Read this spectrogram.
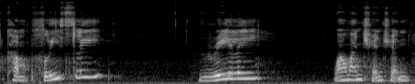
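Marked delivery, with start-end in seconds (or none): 0.1-2.6 mock doubt. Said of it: "teacher mocks doubtful listener".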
